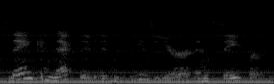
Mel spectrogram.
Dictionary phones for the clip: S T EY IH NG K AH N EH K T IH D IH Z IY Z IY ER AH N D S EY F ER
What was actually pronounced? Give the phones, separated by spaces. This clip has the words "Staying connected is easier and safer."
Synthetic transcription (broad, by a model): S T EY IH NG K AH N EH K T IH D IH Z IY Z IY ER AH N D S EY F ER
